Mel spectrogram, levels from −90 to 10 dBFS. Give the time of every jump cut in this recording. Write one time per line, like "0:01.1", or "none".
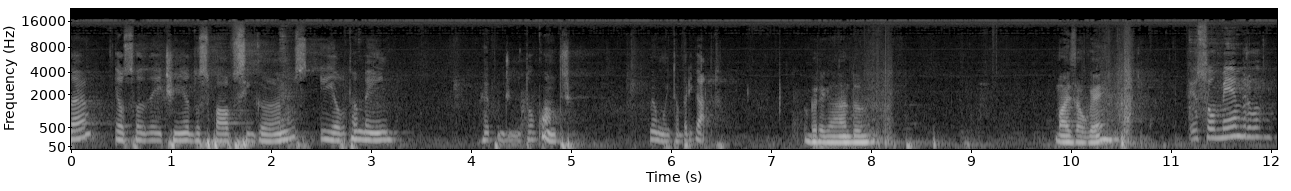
0:05.8
0:11.2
